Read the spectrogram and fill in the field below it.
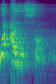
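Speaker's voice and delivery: play-acted blunt, confrontational, aggressive, pushy tone. Speaker imitates people who ask where they're from, mimicking an aggressive question. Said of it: "they say it so aggressively".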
